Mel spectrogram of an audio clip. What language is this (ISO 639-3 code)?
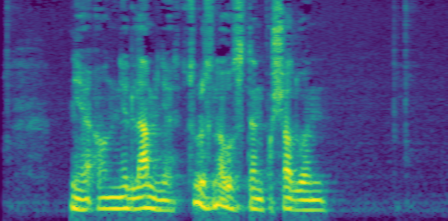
pol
